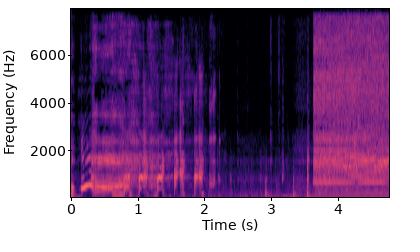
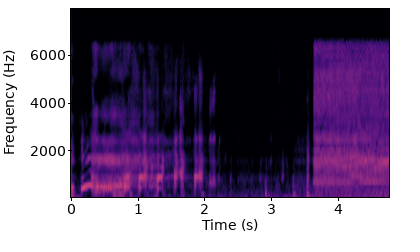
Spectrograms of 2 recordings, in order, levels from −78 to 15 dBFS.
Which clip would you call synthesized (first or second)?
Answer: second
